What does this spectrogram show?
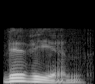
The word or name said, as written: Vivien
